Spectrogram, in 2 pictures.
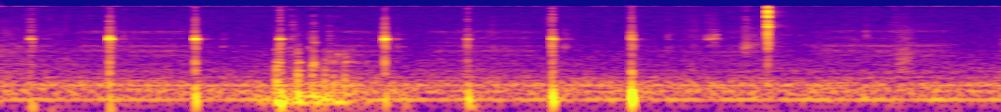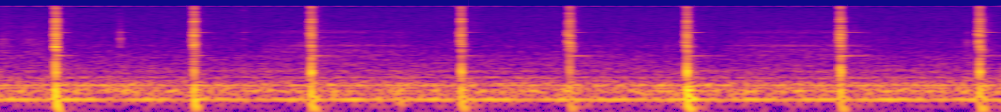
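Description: Zippo lighter's flint wheel struck again and again, sharp clicks about one every half to three-quarters of a second, the lighter not catching: its wick, fuelled with isopropyl alcohol, has dried out.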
